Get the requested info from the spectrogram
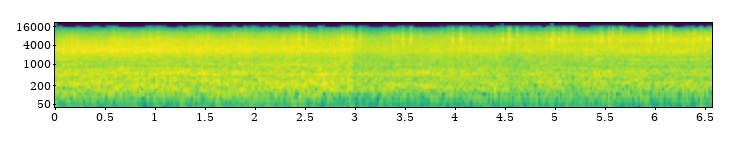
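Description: Model TGV train running along the layout's track: a steady rolling hiss of wheels and motor, a little quieter after about three seconds.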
